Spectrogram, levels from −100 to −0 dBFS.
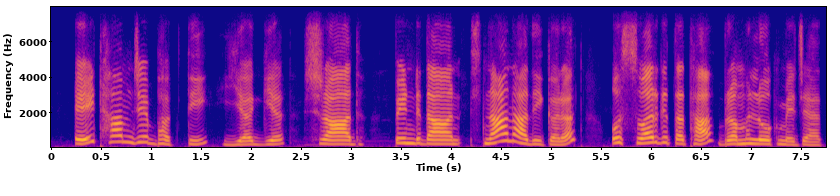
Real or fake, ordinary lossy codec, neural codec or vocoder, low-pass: real; Opus, 32 kbps; none; 7.2 kHz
